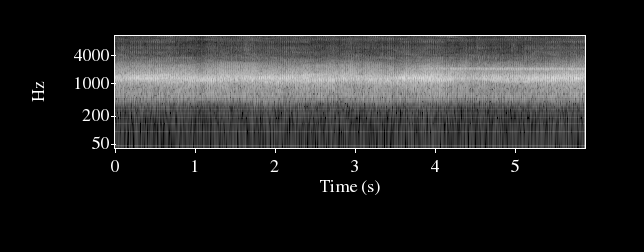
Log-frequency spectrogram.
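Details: Night chorus of frogs in Mexico, many callers blending into a constant rasping wash; near the end a thin, steady higher whistle-like tone rises above the massed croaking.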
